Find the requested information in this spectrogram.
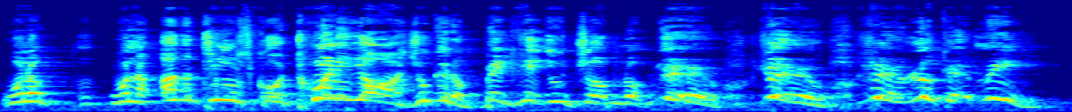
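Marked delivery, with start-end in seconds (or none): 3.3-5.2 laughing, taunting brag of a showboating player; a player crowing over a tackle, mocked by the host, in a cocky voice. Host mocking a showboating defender, laughing brag.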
